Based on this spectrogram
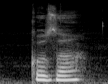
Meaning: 1. goat 2. tit (woman's breast) 3. sawhorse 4. time trial bicycle
- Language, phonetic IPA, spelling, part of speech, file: Czech, [ˈkoza], koza, noun, Cs-koza.ogg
